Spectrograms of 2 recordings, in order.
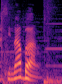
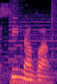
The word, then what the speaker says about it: Sinabang: Ibu kota Kabupaten Simelu adalah Sinabang. Kalau diucapkan dengan logat daerah adalah Sinavang, yang berasal dari legenda Navang.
